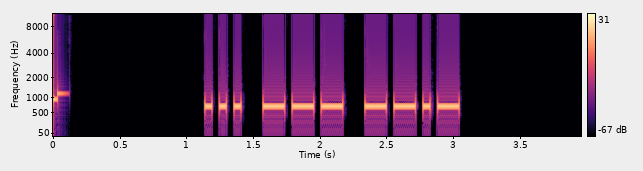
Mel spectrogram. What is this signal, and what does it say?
Morse code, heard as a keyed tone, about 22 wpm, 700 Hz. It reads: SOQ
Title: USA Call Sign Postfixes - 3 Letters 22wpm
